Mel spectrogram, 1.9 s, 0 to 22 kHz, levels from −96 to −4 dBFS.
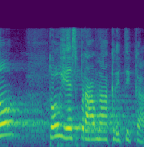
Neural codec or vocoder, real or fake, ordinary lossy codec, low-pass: vocoder, 22.05 kHz, 80 mel bands, WaveNeXt; fake; AAC, 96 kbps; 9.9 kHz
